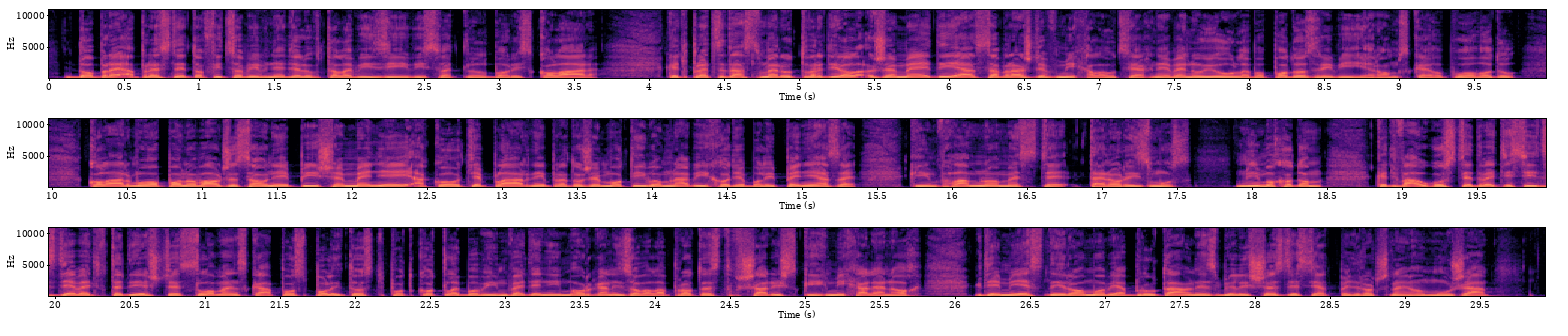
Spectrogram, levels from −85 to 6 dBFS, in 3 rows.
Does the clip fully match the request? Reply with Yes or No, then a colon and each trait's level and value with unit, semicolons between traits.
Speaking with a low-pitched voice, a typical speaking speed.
Yes: low, 120 Hz; average, 150 wpm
